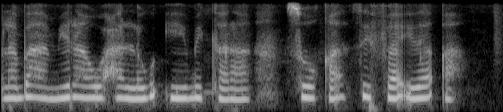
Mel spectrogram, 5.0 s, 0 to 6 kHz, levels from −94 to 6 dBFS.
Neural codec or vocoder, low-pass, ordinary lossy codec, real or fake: none; 5.4 kHz; none; real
